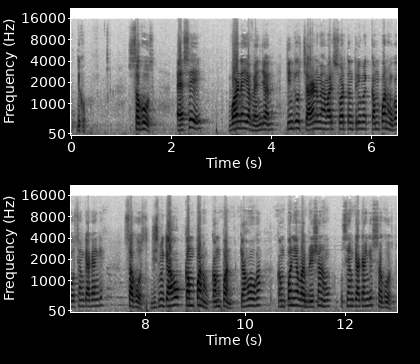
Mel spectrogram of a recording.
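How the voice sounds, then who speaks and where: A male teacher giving an exam-prep grammar lesson, asking questions and answering them himself, and sounding out letters slowly one by one. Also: sits high, fairly bright tone.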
